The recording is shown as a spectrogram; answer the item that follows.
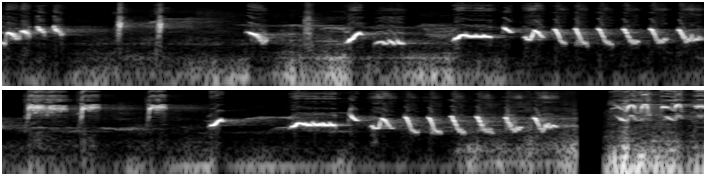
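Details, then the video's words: Energetic white-rumped shama song for provoking rival birds: fast rhythmic runs of rising whistled notes, varied slurred phrases and sharp high clicks, continuous and loud with little background. "LANGSUNG NYAUT MURAI BATU GACOR || PANCINGAN SUARA MURAI BATU YANG BIKIN LAWAN EMOSI"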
